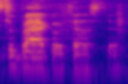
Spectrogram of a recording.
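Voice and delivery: "tester" low and loose, final r dropped like "testa"; off-the-hip pronunciation. Shown as a demonstration. Showing how he says it to somebody, casual "testa" for "tester". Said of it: "when I just off the hip".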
